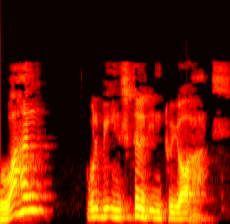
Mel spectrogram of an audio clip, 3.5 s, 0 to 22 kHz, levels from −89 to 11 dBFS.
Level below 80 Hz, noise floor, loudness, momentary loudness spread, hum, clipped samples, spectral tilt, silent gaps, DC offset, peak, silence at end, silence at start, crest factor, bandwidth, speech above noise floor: -50 dBFS; -70 dBFS; -15 LUFS; 14 LU; none; under 0.1%; -7 dB/octave; none; under 0.1%; 0 dBFS; 0.05 s; 0 s; 14 dB; 7.2 kHz; 55 dB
